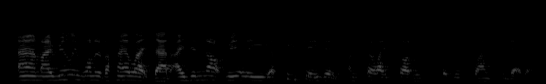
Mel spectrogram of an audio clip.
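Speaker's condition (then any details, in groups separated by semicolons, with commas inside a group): No condition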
